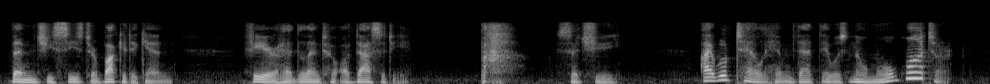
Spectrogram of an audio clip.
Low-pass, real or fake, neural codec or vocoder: 7.2 kHz; fake; codec, 16 kHz, 1.1 kbps, Voila-Tokenizer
